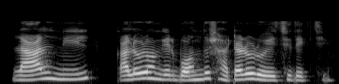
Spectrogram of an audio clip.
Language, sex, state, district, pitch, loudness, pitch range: Bengali, female, West Bengal, Cooch Behar, 220 Hz, -17 LUFS, 200-255 Hz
